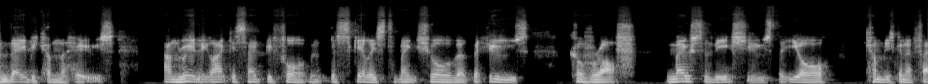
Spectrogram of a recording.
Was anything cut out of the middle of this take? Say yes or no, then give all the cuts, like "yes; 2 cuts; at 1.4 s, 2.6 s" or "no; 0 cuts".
no; 0 cuts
